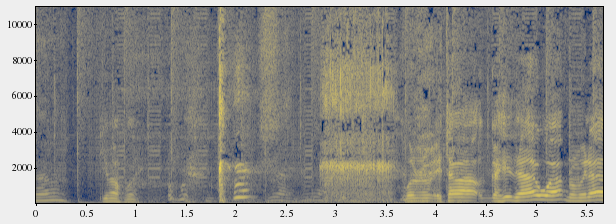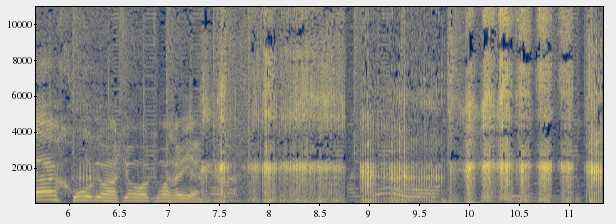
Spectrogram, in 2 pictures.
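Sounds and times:
speech: 0:00.0 - 0:07.7
laughter: 0:01.2 - 0:11.3
person imitating a pig's oink: 0:01.8 - 0:04.6, 0:06.0 - 0:06.4, 0:07.2 - 0:11.3.

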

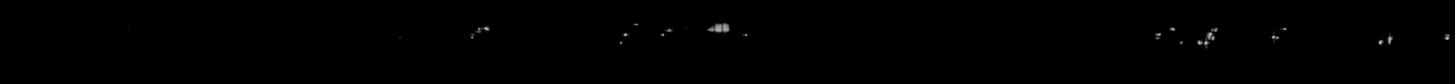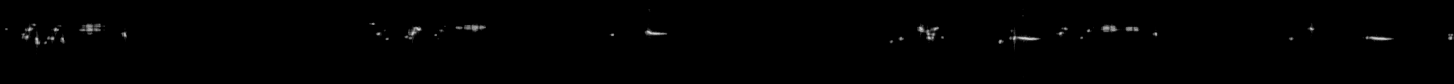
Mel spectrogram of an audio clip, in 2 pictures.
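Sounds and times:
goldfinch twittering song: 0:04.7 - 0:04.9, 0:06.2 - 0:07.5, 0:11.6 - 0:12.9, 0:13.8 - 0:15.6, 0:18.3 - 0:19.4, 0:23.4 - 0:24.0, 0:24.6 - 0:26.0, 0:27.4 - 0:29.0.

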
